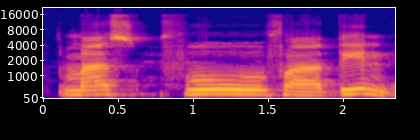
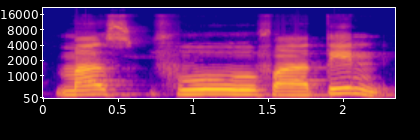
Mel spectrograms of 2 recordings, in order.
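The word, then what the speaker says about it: مصفوفات: scene উচ্চারণ করি তাহলে সদকে সদের মত করেই উচ্চারণ করতে হবে কিভাবে পড়বো মাসফুফাতিন হ্যাঁ কিভাবে শিখবো মাসফুফাতিন এরকম ভাবে পড়বো এরপরে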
